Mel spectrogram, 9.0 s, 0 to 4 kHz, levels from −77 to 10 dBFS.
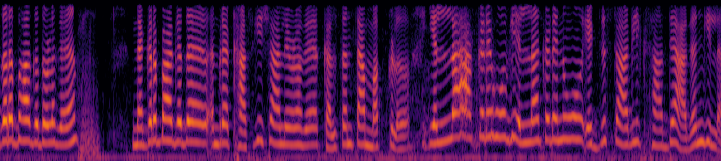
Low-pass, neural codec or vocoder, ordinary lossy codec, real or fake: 3.6 kHz; codec, 16 kHz, 4.8 kbps, FACodec; none; fake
